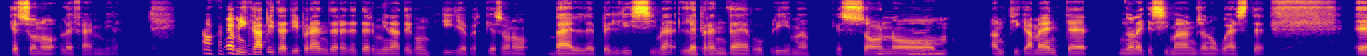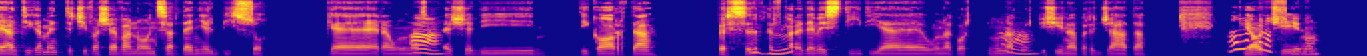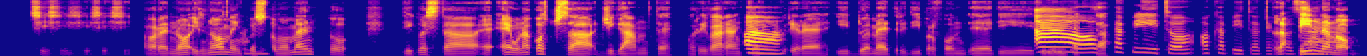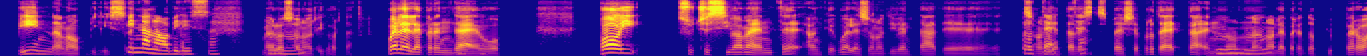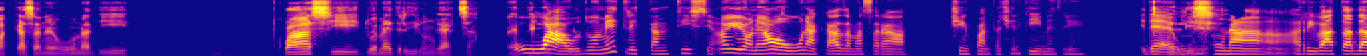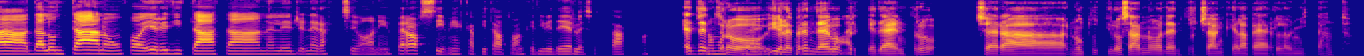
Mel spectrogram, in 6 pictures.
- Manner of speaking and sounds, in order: teeth sucking; other background noise; "cozza" said as "cocza"; in Latin: "Pinna nobilis"; in Latin: "Pinna nobilis"; unintelligible speech; tapping; surprised: "Wow"
- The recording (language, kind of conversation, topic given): Italian, podcast, Quale attività ti fa perdere la cognizione del tempo?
